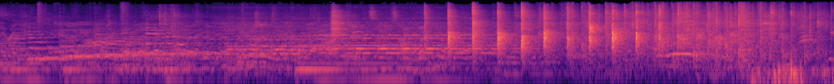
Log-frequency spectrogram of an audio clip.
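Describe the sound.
A steady run of about a dozen sharp hand claps, evenly paced a few per second, rising over a murmur of voices and a low sustained hum, then breaking off into chatter.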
